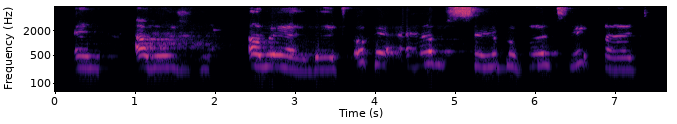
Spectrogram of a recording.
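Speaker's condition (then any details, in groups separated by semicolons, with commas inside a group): Cerebral palsy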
